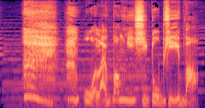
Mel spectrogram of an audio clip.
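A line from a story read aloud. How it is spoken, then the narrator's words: Sighing. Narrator (Chinese): 他叹口气说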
